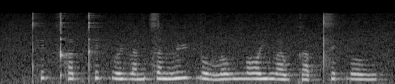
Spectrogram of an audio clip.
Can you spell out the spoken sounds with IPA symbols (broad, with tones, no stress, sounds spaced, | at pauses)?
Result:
t̪ʰ ɪ˧ k̚ t̪ʰ ɐ˨ k̚ t̪ʰ ɪ˧ k̚ w ɵ˨ ɥ l ɐ˨˥ ŋ t͡s ɐ˧ n l yː˥ k̚ j o˨˩ w l o˧ w ŋ ɔː˧ j w ɐ˨ w k ɐ˨ p̚ t͡s ɪ˧ k̚ o˨ w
